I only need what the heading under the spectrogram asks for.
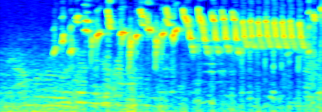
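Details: Goldfinch training song for young birds: after a quiet start, a quick run of twittering notes builds into a steady series of rapid high chirps.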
